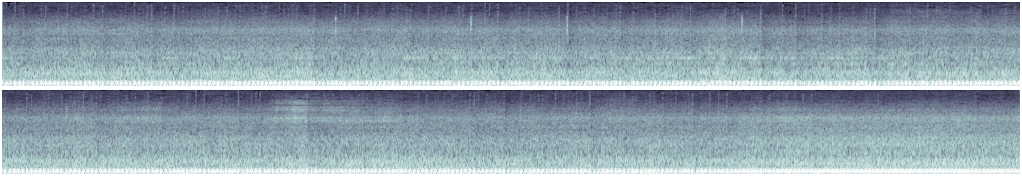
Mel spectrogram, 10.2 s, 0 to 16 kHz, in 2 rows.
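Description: The V4 engine of a 1983 Honda V65 Magna cruiser runs steadily at highway cruising speed, a smooth even drone that grows slightly louder near the end.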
